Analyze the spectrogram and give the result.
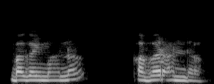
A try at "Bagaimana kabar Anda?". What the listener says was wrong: Yeah, that's good.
